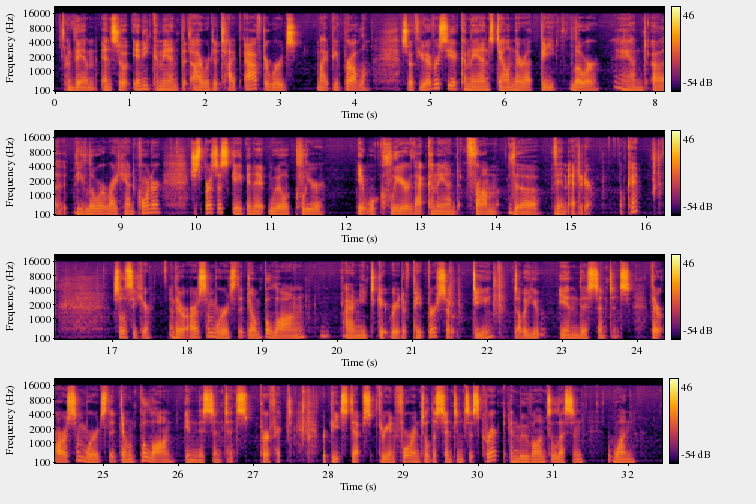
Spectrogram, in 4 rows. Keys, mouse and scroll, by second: 16.1 Escape, 21.5 d, 22.1 w, 27.7 Escape, 30.4 k.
